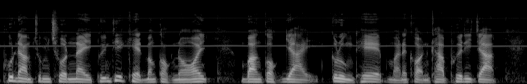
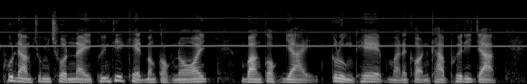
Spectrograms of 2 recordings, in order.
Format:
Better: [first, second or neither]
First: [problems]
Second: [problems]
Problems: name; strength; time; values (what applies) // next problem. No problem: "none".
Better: first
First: high-pitched whine; faint; throughout; 2.5 kHz, 20 dB below the speech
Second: high-pitched whine; loud; throughout; 2.5 kHz, 10 dB below the speech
